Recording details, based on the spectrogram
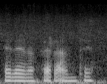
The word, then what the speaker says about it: Elena Ferrante: Elena Ferrante, Italian pronunciation, Elena Ferrante, born 1943, is the pseudonym of an Italian novelist.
